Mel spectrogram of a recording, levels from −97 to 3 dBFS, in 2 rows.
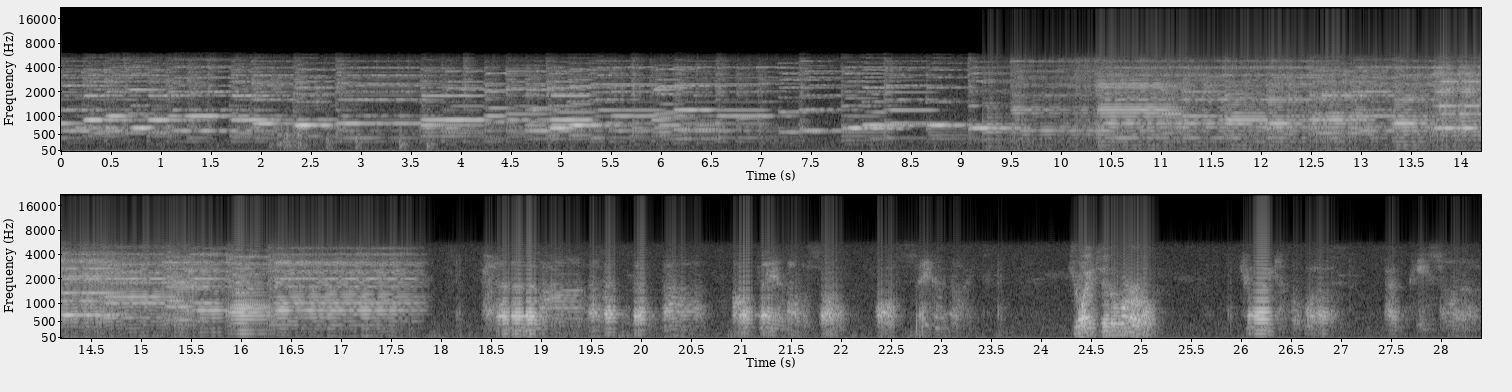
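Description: From 9.21 s to the end, the software writing the ring buffer and the hardware reading it slip out of step, causing buffer tearing. About a third of each 10 ms period replays older audio between hard joins, giving a continuous robotic 100 Hz buzz under sound.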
